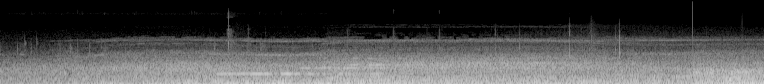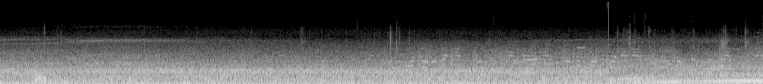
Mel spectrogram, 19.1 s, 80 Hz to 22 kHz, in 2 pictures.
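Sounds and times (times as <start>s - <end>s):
watercraft engine droning: 0.0s - 19.0s.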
